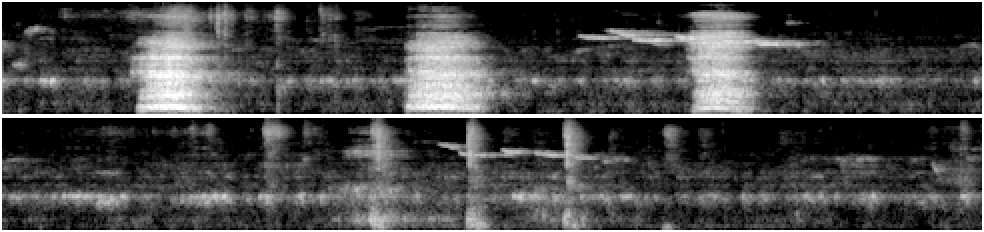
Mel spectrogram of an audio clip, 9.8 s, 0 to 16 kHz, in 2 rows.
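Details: Australian male eastern grey kangaroo showing dominance: three rough, breathy grunts about 1.4 seconds apart, then quieter clicks, with scattered short bird chirps and a constant low drone behind.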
